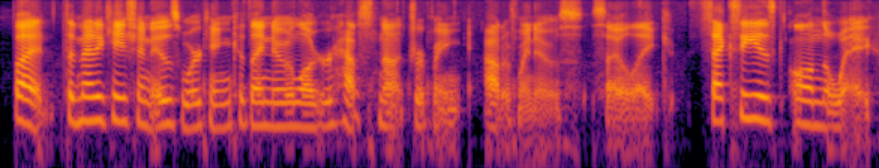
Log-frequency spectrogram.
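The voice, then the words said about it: Raspy, sick-sounding voice. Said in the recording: “I can't decide if I have, like, a sexy, raspy voice or if I sound like a whiny child ... You're kind of, like, in that weird I'm sick sound ... raspy voice from being sick”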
